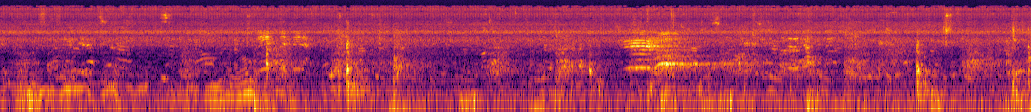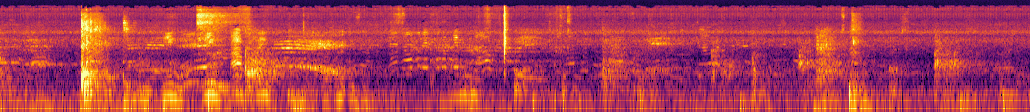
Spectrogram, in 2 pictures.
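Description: Padel rackets hit a ball with sharp pops.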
